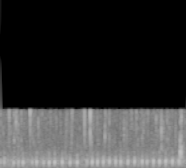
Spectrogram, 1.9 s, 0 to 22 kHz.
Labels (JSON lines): {"label": "biophony, rattle", "recorder": "SoundTrap 500"}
